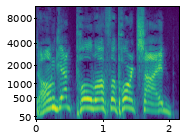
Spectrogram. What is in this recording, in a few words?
on big ship, voice; Left 4 Dead 2; Source Engine; video games; namvet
